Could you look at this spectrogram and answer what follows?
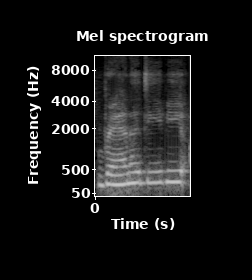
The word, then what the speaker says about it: Ranadive: It was happening in that first class that you took with Gail Ranadivi. Is that how you say her name? – It's Ranadivi, R-A-N-A-D-I-V-E.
